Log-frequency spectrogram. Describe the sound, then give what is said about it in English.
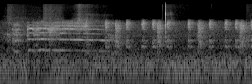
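A chicken in a video being played gives a drawn-out, tonal call, then breaks into a quick run of rhythmic clucks, slightly tinny and set over a steady low hum, with no one talking. “enjoy this video called The Hip Hop Chicken”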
